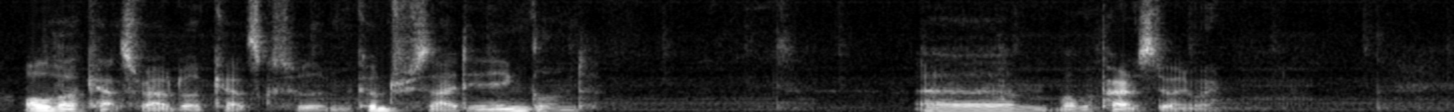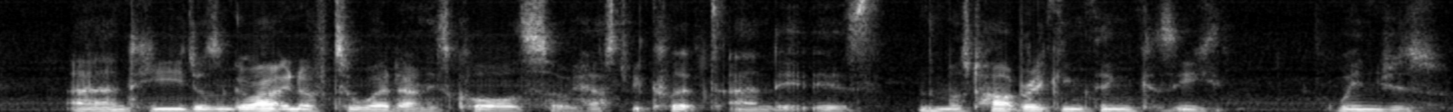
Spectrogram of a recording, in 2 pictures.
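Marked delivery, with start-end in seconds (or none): none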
